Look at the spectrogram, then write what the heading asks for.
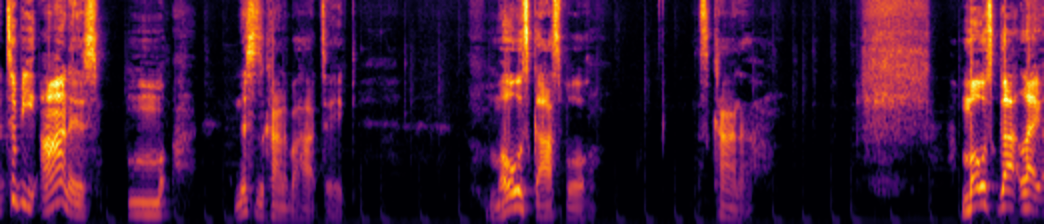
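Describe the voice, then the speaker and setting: A man co-hosting a reaction talk show, animated and joking, swinging from low asides to loud outbursts. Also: no room sound. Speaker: podcast co-host. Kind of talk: casual reaction chat.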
